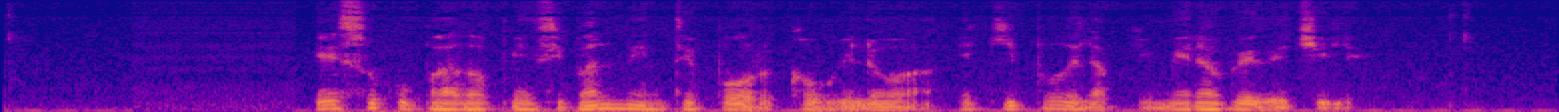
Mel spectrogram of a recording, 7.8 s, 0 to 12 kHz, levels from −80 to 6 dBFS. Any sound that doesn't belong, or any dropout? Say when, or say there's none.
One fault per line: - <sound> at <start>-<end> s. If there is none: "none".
none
